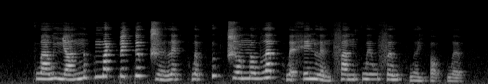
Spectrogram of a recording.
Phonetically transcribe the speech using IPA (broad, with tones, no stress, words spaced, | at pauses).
kwa˨˦wɲa˨˦n | ma˦˥k̚ɓɛ˦˥k̚ ɗəː˦˥p̚t͡ɕə̤ː˨˩ lɛ˨˩t̚hwə˨˩p̚ʔu˦˥k̚ t͡ɕɔ˧ nɔ˧wla˦˥t̚ hwɛ̰˧˨he˧nlə˧˩n fa˧nkwɨ˧wfə˧w hwə̤˨˩jʔɔ̰˧˨kwə˨˩p̚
